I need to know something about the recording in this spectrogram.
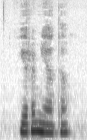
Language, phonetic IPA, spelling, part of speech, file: Polish, [ˌjɛrɛ̃ˈmʲjada], jeremiada, noun, LL-Q809 (pol)-jeremiada.wav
